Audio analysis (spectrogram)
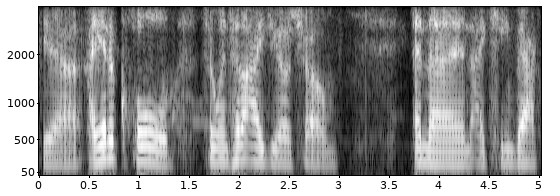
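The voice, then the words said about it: Hoarse, strained voice. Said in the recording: “I'm getting over laryngitis ... I hear it in your voice ... I lost my voice”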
